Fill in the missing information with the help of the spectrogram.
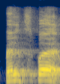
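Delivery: feldspar said high and loud, stretched out for the class; teacher's model word. Shown as a demonstration. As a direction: call out feldspar for the students to repeat.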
